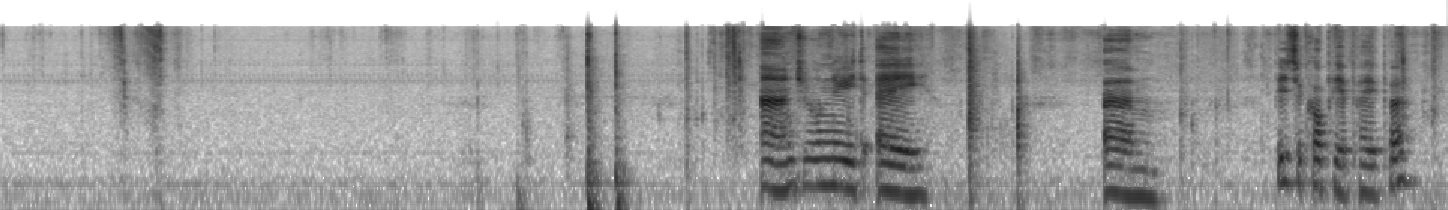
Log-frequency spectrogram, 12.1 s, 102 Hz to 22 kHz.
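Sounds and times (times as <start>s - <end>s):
soft rustle: 2.6s - 4.1s.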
